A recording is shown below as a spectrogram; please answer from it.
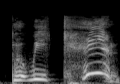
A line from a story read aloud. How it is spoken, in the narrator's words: I cried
